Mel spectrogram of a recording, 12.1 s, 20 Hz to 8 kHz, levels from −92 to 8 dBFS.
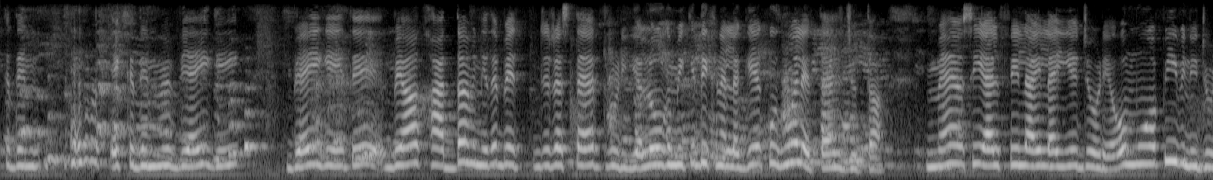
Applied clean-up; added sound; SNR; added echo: none; none; none; none.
